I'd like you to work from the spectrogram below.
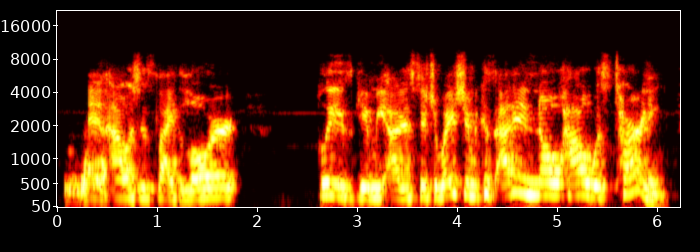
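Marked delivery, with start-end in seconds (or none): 1.3-4.2 quiet murmuring under the breath. Recounting a tense ride with a man who has a gun, retelling praying under breath. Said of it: "praying under my breath".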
